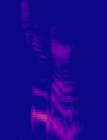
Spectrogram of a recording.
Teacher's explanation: notice that the o r when not accented sounds more like er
